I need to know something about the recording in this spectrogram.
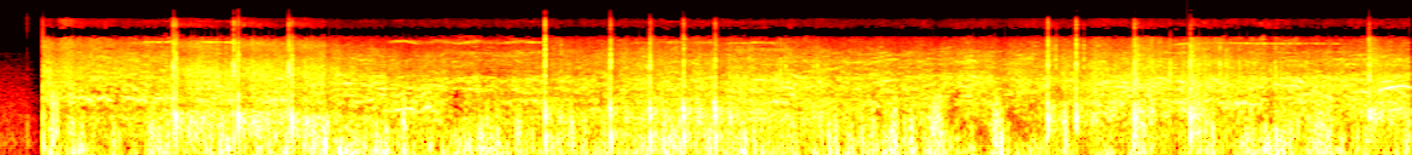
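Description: Gunfire: a dozen or more sharp shots at irregular intervals over the continuous shouting and din of a large crowd.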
